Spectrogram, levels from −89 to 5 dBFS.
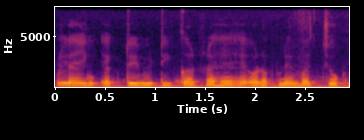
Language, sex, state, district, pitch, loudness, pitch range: Hindi, female, Maharashtra, Mumbai Suburban, 215 Hz, -14 LUFS, 210-220 Hz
